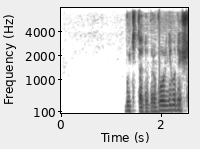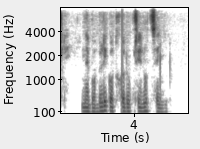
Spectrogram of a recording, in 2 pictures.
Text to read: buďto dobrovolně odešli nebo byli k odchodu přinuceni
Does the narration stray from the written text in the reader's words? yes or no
no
